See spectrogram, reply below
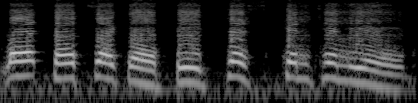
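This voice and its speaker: A man voicing a cold robotic machine servitor unit with a metallic, clanging voice and slow, procedural delivery. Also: high voice, animated, a little mellow, husky, dry recording, pitched above the performer's own voice, full character voice, rough recording. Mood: alarmed. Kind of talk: reading game dialogue aloud.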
